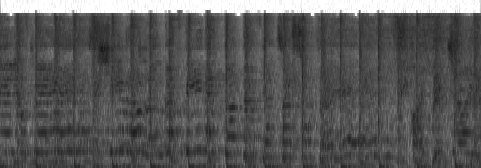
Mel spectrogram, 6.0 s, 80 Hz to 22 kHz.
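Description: Romanian manele pop song: a sung vocal melody over a steady dance beat, mixed with a '16D' spatial panning effect.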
